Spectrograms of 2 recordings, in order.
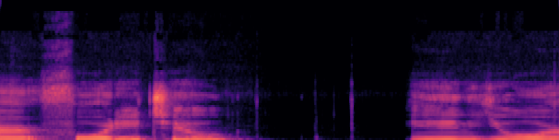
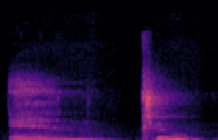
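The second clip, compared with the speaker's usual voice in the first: soft, slow, measured count; 9 dB quieter, slower than usual. Shown as a demonstration. Piano teacher counting in a slow first try, soft and unhurried. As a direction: ease them in with evenly spaced beats. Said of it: "let's try it slowly first".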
